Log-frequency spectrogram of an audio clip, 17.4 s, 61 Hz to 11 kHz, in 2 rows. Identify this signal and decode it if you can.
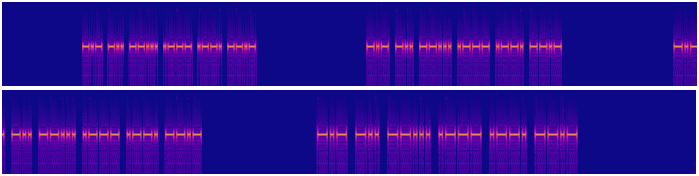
Morse code, heard as a keyed tone, about 37 wpm, 700 Hz. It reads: KD7JPQ KD7JPQ KD7JPQ KD7JPQ
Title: Speed Racing - USA 2x3 Call Signs 30wpm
